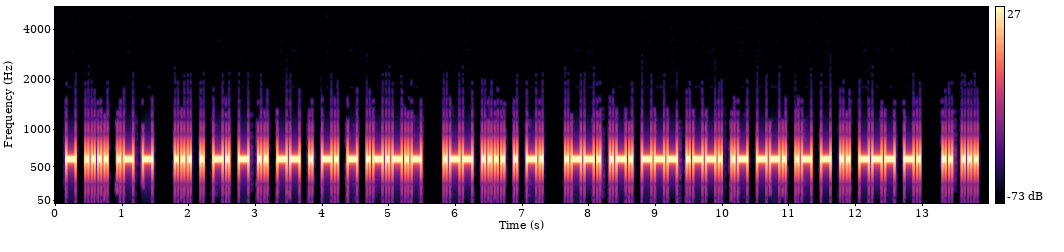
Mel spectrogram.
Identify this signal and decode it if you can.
Morse code, heard as a keyed tone, about 25 wpm, 600 Hz. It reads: THAT SENTIMENT. WHEN PROPAGATION IS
